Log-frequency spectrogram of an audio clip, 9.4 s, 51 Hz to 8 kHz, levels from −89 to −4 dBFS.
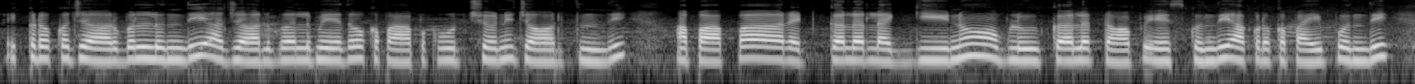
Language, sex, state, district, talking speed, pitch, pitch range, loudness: Telugu, female, Andhra Pradesh, Visakhapatnam, 155 wpm, 220 Hz, 210-240 Hz, -22 LUFS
